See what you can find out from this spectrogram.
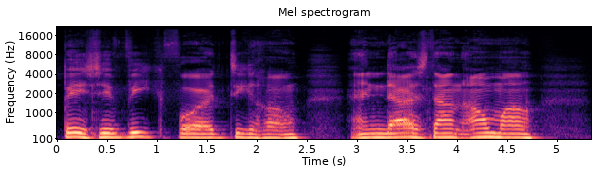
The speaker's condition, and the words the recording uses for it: ALS (motor neuron disease). Voor mijn gevoel heeft het vooral qua spraak en slikken en qua benauwdheid geholpen.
